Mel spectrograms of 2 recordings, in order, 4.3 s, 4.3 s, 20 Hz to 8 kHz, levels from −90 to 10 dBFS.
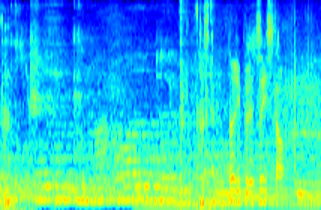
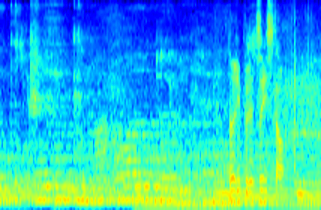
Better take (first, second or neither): second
